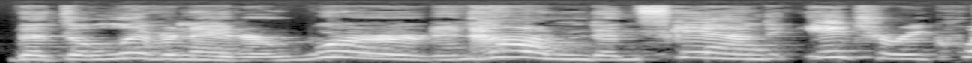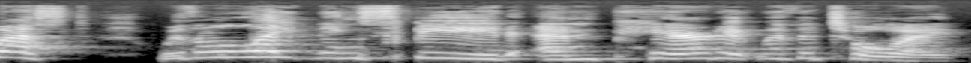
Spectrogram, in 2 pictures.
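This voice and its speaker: High-voiced woman reading a storybook aloud. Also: animated, unhurried, fairly bright tone. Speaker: teacher reading aloud to children. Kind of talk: storybook read-aloud with asides to children.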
